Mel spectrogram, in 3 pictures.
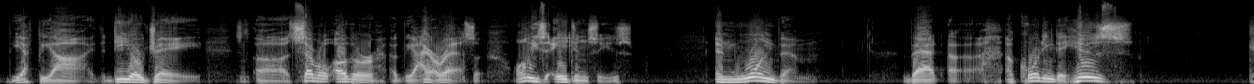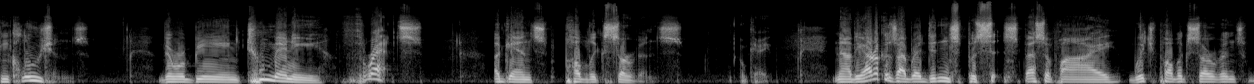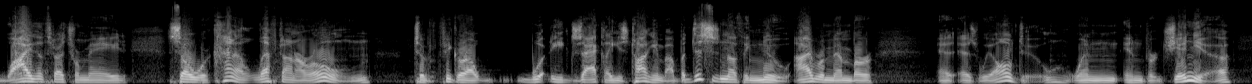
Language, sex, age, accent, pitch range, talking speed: English, male, 60-79, American, 105-150 Hz, 125 wpm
